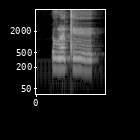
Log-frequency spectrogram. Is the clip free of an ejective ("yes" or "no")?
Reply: yes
